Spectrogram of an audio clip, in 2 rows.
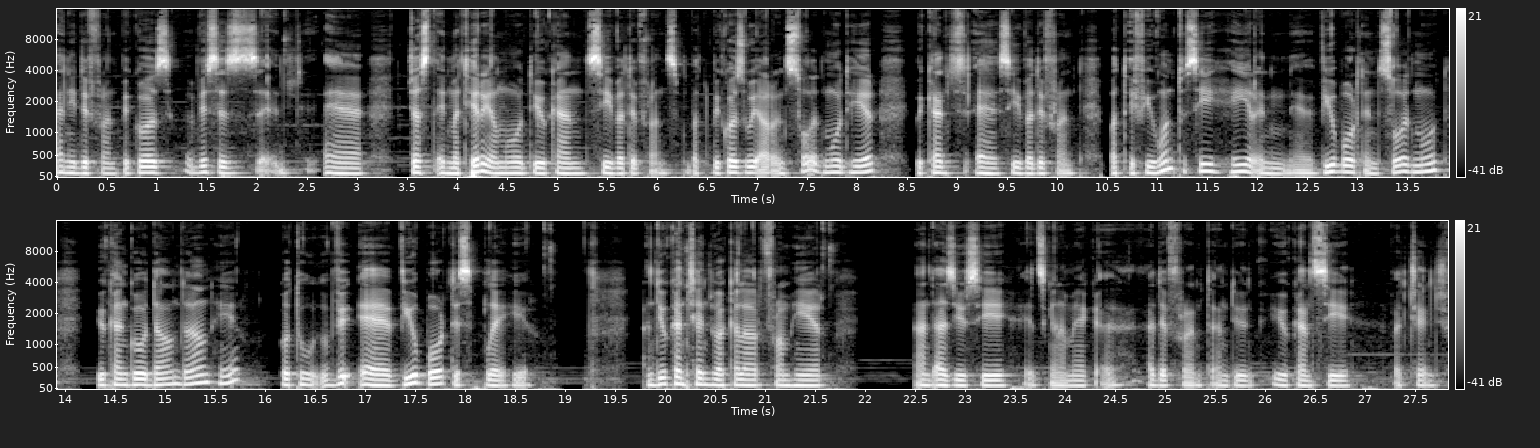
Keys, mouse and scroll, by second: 11.4-13.9 scroll down 1, 13.9-15.3 scroll down 19, 18.8 click, 19.2 scroll down 5, 20.1 click, 21.6 click.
